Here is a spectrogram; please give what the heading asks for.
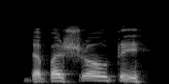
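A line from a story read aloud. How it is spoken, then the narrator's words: Groaning. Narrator (Russian): простонал Кевин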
